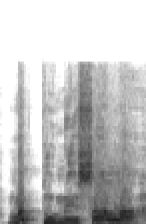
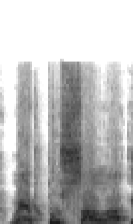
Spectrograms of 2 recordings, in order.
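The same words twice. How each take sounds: First: Metune salah, read as two Javanese words; Javanese misreading. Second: Said in the usual way. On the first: Shown as a demonstration. Preacher jokes to congregation about misreading a name, Javanese "metune salah". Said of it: "Kalau bahasa Jawa bacanya". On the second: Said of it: "ini bukan bagian bahasa Jawa".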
